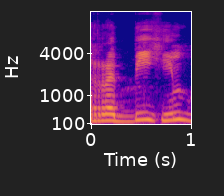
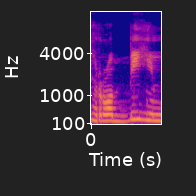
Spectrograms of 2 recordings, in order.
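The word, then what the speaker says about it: ربهم: wrote him rob him remember is not a rebbe him but robin because raw is a thick later jan two if you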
